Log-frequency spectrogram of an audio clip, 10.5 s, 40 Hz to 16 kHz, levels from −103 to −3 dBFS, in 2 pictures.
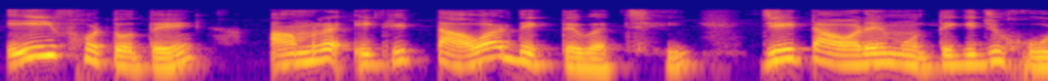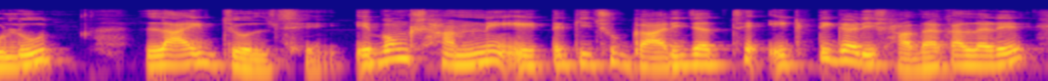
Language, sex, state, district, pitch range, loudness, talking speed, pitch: Bengali, male, West Bengal, Jalpaiguri, 130-175 Hz, -17 LUFS, 155 wpm, 145 Hz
